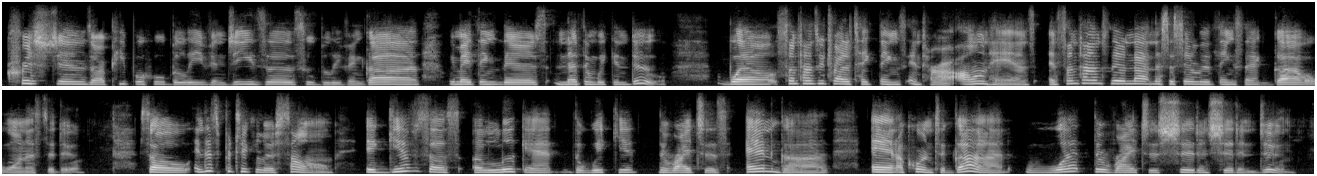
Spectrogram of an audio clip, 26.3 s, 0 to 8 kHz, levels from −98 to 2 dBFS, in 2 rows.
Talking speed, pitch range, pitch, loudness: 165 wpm, 185-230 Hz, 205 Hz, -26 LUFS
